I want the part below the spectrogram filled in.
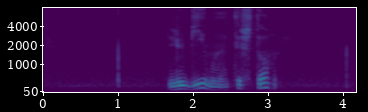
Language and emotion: Russian, positive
